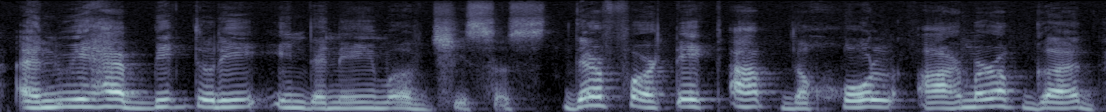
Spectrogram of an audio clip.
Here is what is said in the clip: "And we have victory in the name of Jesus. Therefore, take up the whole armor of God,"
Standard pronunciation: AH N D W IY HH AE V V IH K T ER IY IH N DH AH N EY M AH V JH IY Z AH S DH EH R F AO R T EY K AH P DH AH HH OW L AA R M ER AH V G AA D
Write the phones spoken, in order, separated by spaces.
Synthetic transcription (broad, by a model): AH N D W IY HH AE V B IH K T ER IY IH N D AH N EY M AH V JH IY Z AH S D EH R F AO R T EY K AH P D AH HH OW L AA R M ER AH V G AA D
